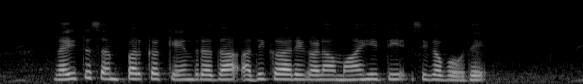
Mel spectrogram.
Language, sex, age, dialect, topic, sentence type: Kannada, female, 51-55, Mysore Kannada, agriculture, question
